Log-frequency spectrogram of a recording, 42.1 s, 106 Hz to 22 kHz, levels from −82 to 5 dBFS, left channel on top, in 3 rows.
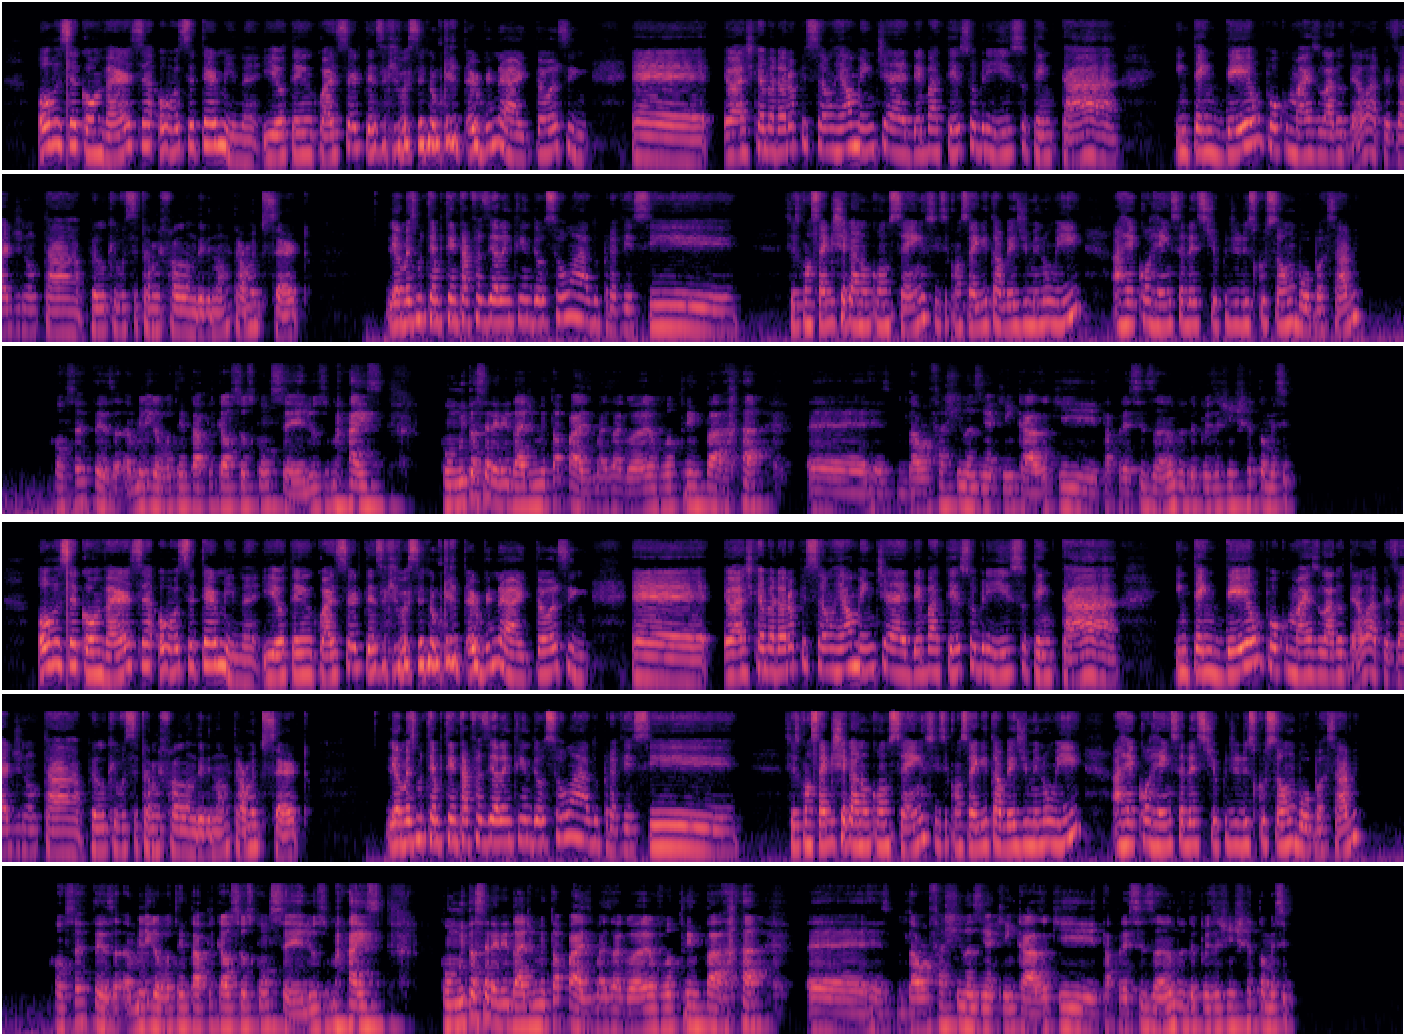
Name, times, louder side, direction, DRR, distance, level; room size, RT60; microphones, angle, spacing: voice 1, 0.4-11.5 11.7-17.0 17.8-21.4 21.8-27.6, right 3 dB, 20° right, 0.3 m, -31 dB
sound 1, 17.6-28.9, left 1 dB, 70° left, 0.5 m, -43 dB
voice 2, 28.5-32.2 32.4-40.9, right 4 dB, 80° right, 0.6 m, -34 dB
2.6 x 2.4 x 2.7 m
head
